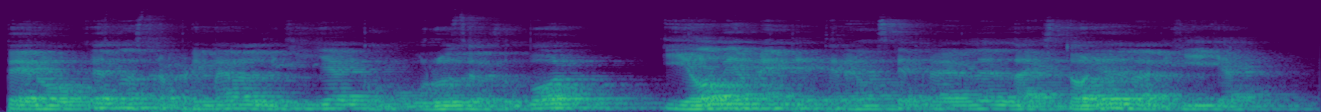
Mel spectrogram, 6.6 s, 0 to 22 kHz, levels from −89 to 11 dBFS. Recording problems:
off-mic speech; far
room echo; noticeable; dies away in 0.7 s

